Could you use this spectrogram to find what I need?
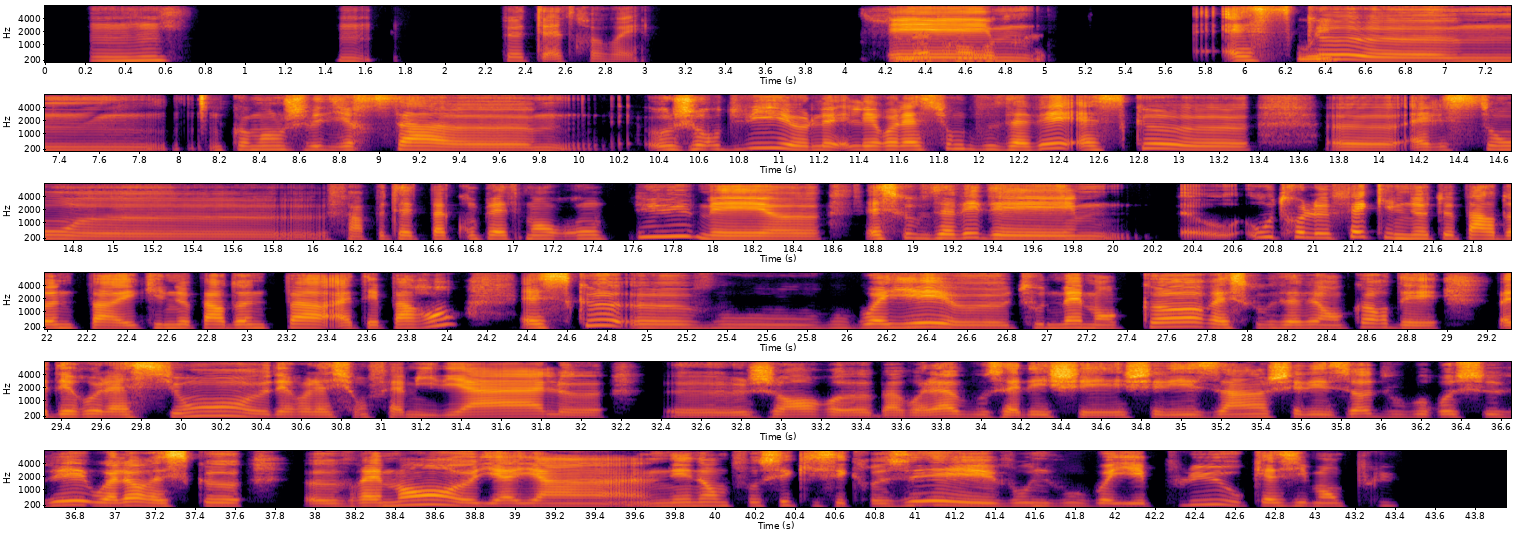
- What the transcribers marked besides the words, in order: other background noise; tapping; drawn out: "hem"; tongue click; drawn out: "heu"
- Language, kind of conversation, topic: French, podcast, Comment reconnaître ses torts et s’excuser sincèrement ?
